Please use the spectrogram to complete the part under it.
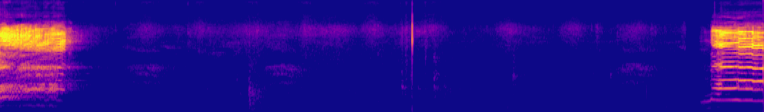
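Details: Goat on a farm in Gulbarga, Karnataka: a strong quavering bleat cut short at the start, then about six seconds of quiet farmyard noise before another loud bleat begins.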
